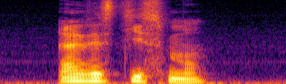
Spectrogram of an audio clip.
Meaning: 1. investment 2. investment, siege 3. commitment, devotion
- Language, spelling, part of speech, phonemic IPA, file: French, investissement, noun, /ɛ̃.vɛs.tis.mɑ̃/, Fr-investissement.ogg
